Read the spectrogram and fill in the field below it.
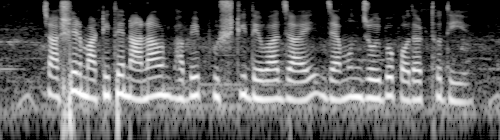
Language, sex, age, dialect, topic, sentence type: Bengali, female, 25-30, Standard Colloquial, agriculture, statement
